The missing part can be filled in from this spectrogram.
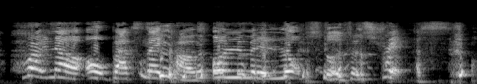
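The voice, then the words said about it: Put-on Australian accent. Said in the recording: “Why do you sound like Pete Dunne doing an Outback commercial? ... Australian accent is kind of hard to do”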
